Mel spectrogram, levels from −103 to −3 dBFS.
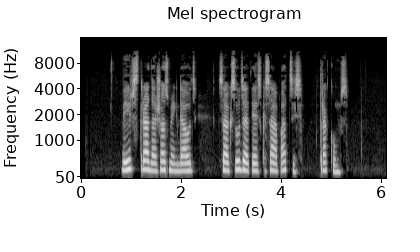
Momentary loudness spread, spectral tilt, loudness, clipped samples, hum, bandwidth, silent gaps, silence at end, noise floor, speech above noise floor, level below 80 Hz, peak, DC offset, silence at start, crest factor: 10 LU; -4.5 dB/octave; -24 LUFS; under 0.1%; none; 10.5 kHz; none; 0.8 s; -77 dBFS; 53 dB; -76 dBFS; -6 dBFS; under 0.1%; 0.8 s; 20 dB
